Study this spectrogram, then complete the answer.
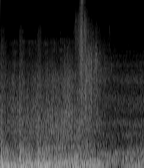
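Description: An electric charge crackles and zaps.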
